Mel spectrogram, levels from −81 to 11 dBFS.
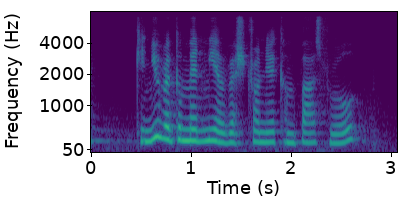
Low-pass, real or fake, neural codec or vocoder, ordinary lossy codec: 7.2 kHz; fake; codec, 16 kHz, about 1 kbps, DyCAST, with the encoder's durations; none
